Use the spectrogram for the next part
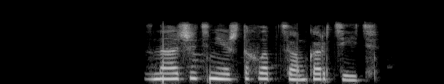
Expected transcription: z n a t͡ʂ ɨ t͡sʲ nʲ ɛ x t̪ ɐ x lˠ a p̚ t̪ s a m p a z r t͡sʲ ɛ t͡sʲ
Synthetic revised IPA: z n a t͡ʂ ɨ t͡sʲ nʲ ɛ ʂ t̪ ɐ x lˠ a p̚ t̪ s a m k a r t͡sʲ i t͡sʲ

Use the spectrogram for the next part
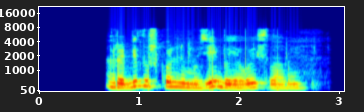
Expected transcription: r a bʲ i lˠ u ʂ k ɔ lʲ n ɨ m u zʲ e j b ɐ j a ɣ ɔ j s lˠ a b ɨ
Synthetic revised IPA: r a bʲ i lˠ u ʂ k ɔ lʲ n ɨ m u zʲ e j b ɐ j a v ɔ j s lˠ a v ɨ

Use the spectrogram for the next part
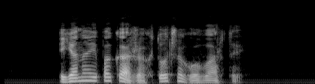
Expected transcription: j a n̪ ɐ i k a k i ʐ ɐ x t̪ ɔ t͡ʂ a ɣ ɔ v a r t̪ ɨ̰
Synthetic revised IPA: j a n̪ a i p a k a ʐ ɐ x t̪ ɔ t͡ʂ a ɣ ɔ v a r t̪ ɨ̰

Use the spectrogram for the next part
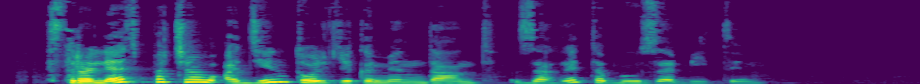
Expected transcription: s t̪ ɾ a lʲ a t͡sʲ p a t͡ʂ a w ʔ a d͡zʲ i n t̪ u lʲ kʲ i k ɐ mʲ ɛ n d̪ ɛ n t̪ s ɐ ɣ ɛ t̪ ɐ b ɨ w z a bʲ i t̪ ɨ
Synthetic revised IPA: s t̪ ɾ a lʲ a t͡sʲ p a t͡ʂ a w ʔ a d͡zʲ i n t̪ ɔ lʲ kʲ i k ɐ mʲ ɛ n d̪ a n t̪ z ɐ ɣ ɛ t̪ ɐ b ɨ w z a bʲ i t̪ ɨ

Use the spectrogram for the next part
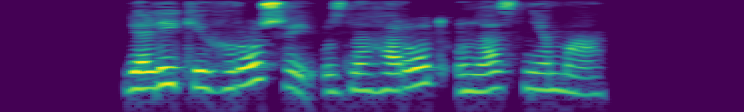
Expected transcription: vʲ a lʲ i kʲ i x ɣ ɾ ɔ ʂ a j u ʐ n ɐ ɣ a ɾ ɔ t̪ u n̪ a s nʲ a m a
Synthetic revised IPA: vʲ a lʲ i kʲ i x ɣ ɾ ɔ ʂ ɐ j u z n ɐ ɣ a ɾ ɔ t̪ u n̪ a s nʲ a m a

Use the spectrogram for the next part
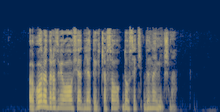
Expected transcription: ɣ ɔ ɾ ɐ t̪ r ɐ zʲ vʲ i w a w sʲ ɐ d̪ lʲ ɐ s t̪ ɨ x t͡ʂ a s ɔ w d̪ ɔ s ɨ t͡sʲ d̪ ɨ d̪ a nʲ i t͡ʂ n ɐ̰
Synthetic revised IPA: ɣ ɔ ɾ ɐ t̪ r ɐ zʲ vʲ i v a w sʲ ɐ d̪ lʲ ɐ t̪ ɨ x t͡ʂ a s ɔ w d̪ ɔ s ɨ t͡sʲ d̪ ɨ n̪ a mʲ i t͡ʂ n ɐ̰

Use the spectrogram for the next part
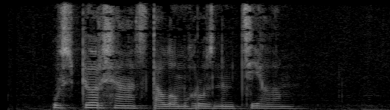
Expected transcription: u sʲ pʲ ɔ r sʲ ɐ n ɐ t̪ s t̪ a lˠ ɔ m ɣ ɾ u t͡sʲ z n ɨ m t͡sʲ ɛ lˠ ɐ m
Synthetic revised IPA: u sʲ pʲ ɔ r sʲ ɐ n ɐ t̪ s t̪ a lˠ ɔ m ɣ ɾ u z n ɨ m t͡sʲ ɛ lˠ ɐ m

